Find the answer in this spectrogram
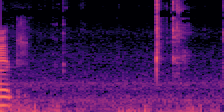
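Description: A small die-cast toy car set down on asphalt: one sharp click about one and a half seconds in, with a few fainter ticks around it.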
